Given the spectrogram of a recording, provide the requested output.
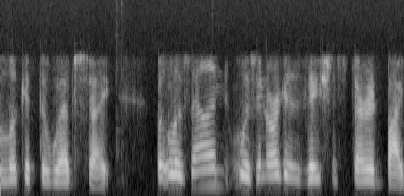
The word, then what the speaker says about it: Lausanne: Lausanne.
